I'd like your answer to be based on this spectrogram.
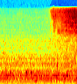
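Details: Mechanical ventilator breathing cycle heard behind a podcaster who notes the noise is his own ventilator: quiet room noise giving way to a rising, steady airy hiss as the ventilator pushes a breath.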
